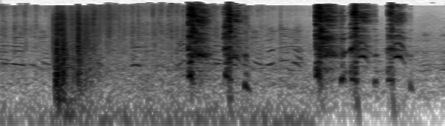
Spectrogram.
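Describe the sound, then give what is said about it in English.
Choking and gasping from a woman being strangled and lifted by one hand in an audio drama: a few harsh, strained coughing and gasping bursts, rough and breathy, separated by short pauses. “Bull reaches over Grayson's shoulder and chokes Tasha. He picks her up with one hand. Tasha kicks her feet as she struggles to breathe.”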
